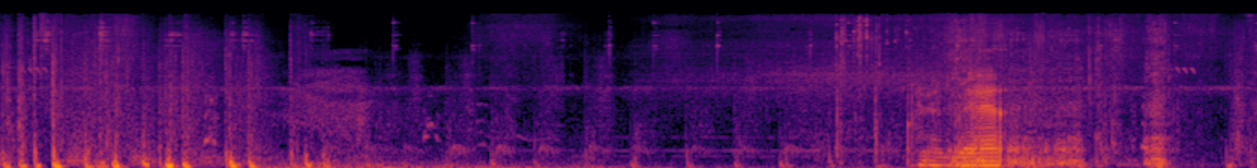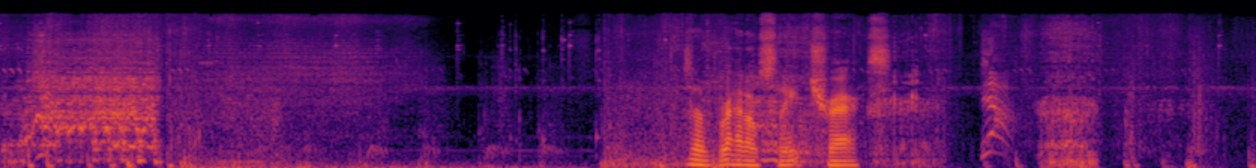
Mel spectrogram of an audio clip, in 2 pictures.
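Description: A horse's hooves thud slowly on a dirt path.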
